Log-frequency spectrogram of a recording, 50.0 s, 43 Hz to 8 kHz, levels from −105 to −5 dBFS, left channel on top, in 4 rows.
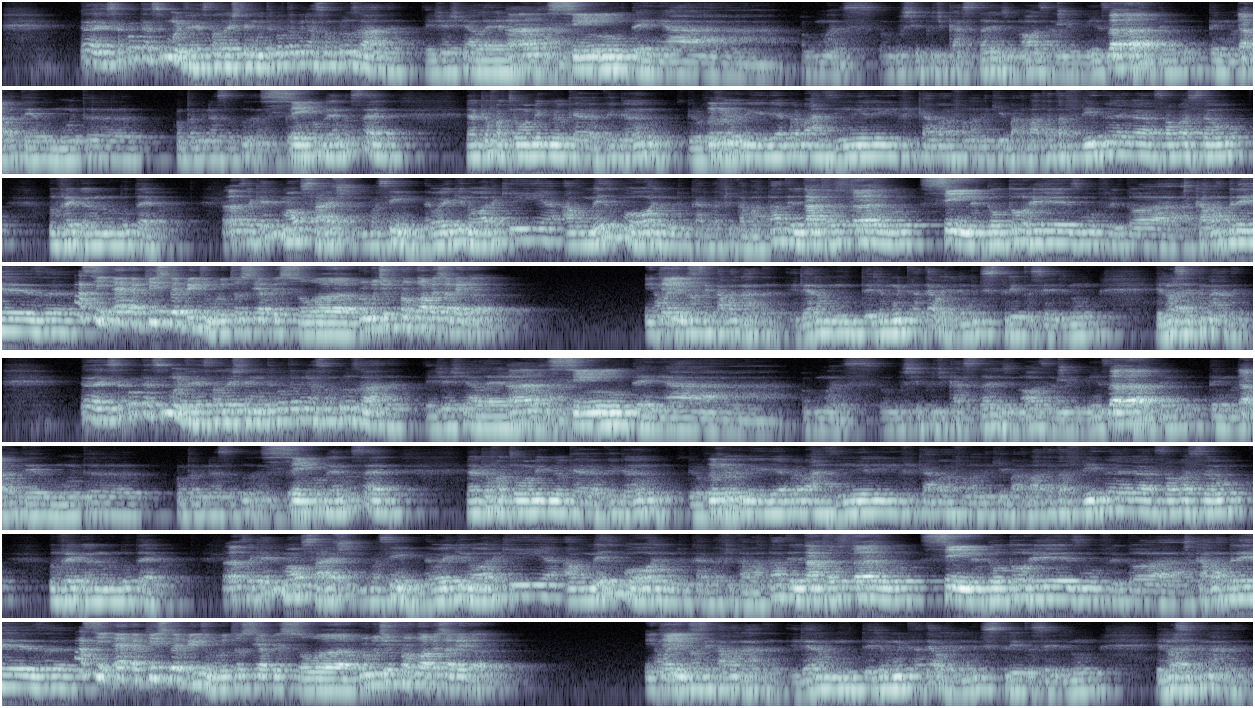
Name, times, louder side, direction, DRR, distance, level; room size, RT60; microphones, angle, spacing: voice 1, 0.0-0.4 0.8-13.9 14.3-16.4 16.7-16.8 17.2-19.1 19.4-24.9 25.5-26.6 27.4-34.1 34.7-38.3 44.0-50.0, right 1 dB, 75° left, -3 dB, 0.8 m, -27 dB
voice 2, 5.0-6.2 11.0-11.6 12.4-12.6 15.1-15.8 19.6-19.9 27.2-27.5 33.0-33.8 34.4-34.8 38.3-42.4 44.0-44.5 49.2-49.4, right 1 dB, 40° left, -4 dB, 0.6 m, -23 dB
3.3 x 3.0 x 2.4 m, 0.87 s
head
